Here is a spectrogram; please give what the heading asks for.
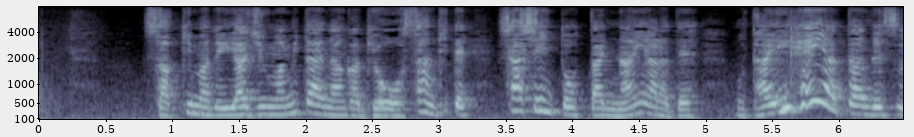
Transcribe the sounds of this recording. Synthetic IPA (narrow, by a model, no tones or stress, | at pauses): sakʲːimad̪e̞jaʑɯ̃ɰ̃amʲit̪ainãŋɡaɡʲo̞ːsãŋkʲi̥t̪e̞ | ɕaɕĩnt̪o̞t̪ːaɾʲinãɰ̃jaɾad̪e | mo̞ːt̪aihẽ̞ɰ̃jat̪ːãnd̪e̞sɨ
